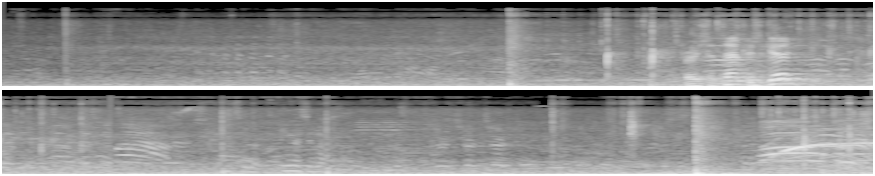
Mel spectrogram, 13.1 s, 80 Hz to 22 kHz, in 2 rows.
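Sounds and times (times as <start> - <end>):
crowd chattering: 0.0 - 13.0.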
